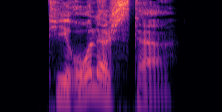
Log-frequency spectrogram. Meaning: inflection of tirolisch: 1. strong/mixed nominative masculine singular superlative degree 2. strong genitive/dative feminine singular superlative degree 3. strong genitive plural superlative degree
- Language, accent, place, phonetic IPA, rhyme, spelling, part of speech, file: German, Germany, Berlin, [tiˈʁoːlɪʃstɐ], -oːlɪʃstɐ, tirolischster, adjective, De-tirolischster.ogg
